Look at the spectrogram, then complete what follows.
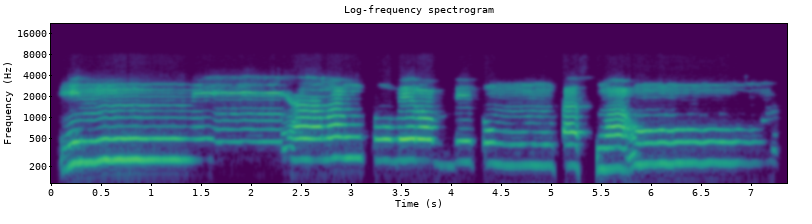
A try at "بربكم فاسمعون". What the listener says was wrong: মিম সুকুনের পরে ফা আসলে গুন্না নাই, শুধু দুইটা হরফ আসলে গুন্না আছে, মিম আর বা।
